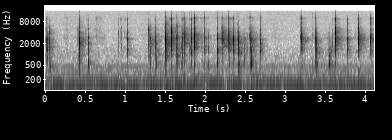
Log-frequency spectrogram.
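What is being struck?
Mechanical keyboard with metal case and plastic keycaps.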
